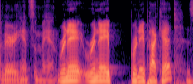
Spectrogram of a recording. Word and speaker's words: Renee Paquette: it he's a very handsome man renee renee renee paquette is how you say her name very lucky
